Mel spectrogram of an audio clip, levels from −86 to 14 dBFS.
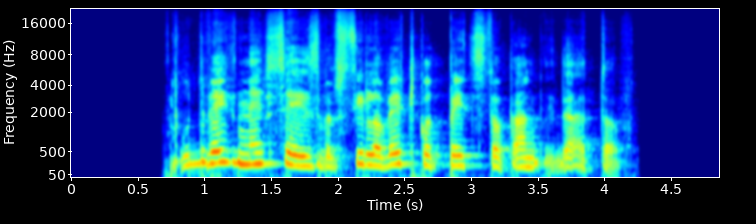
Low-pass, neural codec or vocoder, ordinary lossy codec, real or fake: none; codec, 44.1 kHz, 7.8 kbps, Pupu-Codec; none; fake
